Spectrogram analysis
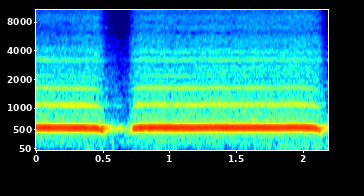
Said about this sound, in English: We got the train coming in, man. The train, CSX.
